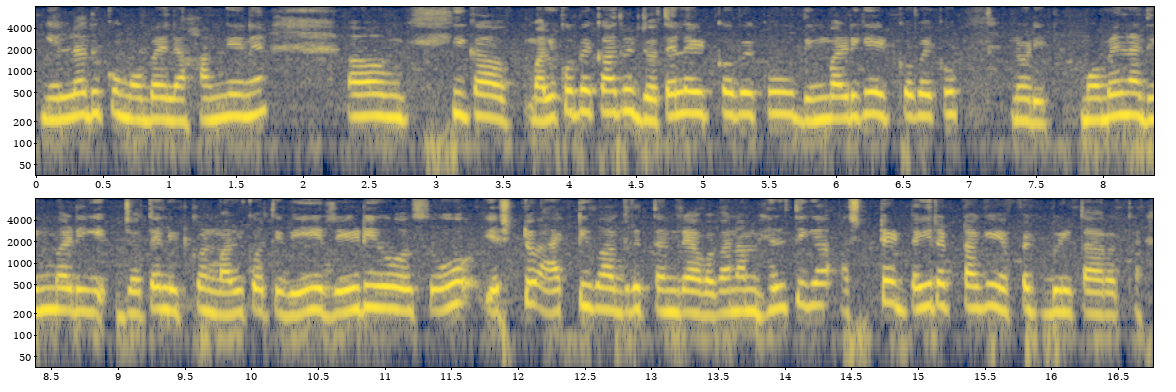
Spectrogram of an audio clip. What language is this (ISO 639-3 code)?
kan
